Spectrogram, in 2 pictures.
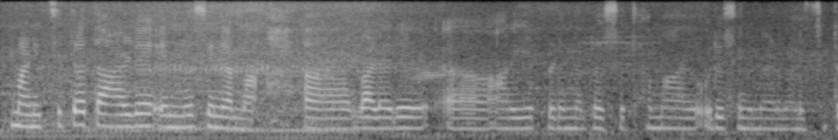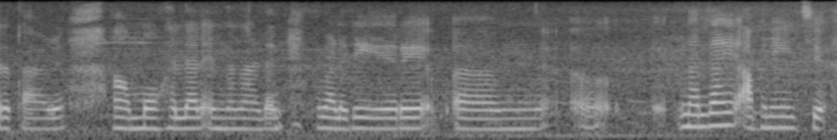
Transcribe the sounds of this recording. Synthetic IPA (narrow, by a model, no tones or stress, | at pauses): mɐɳit͡ɕːit̪rɐt̪ːaːɻɨe̞nːɨsinɐmɐ | ʋɐɭɐɾe̞ɐrijɐpːe̞ɽunːɐprɐɕid̪ʱːɐmaːjɐʔo̞̰ɾusinimɐjaːɳɨmɐɳit͡ɕːit̪rɐt̪ːaːɻɨ | mo̞ːɦɐlːaːle̞̰nːɨnɐɽɐnʋɐɭɐɾe̞eːre | nɐlnaːjiʔɐ̰bʱinɐjit͡ɕːɨ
